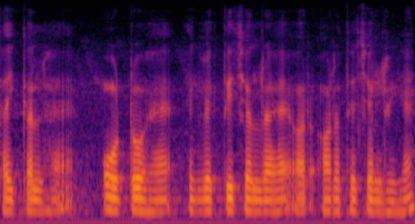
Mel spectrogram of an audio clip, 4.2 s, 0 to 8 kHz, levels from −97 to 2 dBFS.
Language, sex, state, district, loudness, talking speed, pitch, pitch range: Hindi, male, Bihar, Gopalganj, -30 LUFS, 215 wpm, 115 Hz, 110-120 Hz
